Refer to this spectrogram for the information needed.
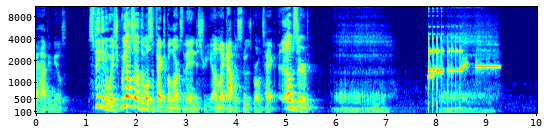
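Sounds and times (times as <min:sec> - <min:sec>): faint snore: 0:05.9 - 0:07.3, 0:08.2 - 0:09.0
phone alarm beeps: 0:07.8 - 0:09.3.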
